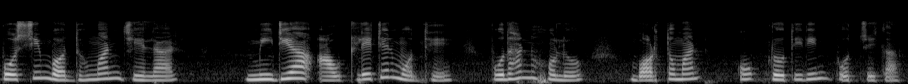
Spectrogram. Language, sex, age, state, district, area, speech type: Bengali, female, 60+, West Bengal, Paschim Bardhaman, urban, spontaneous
